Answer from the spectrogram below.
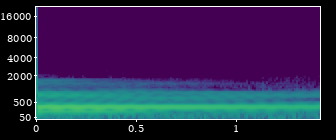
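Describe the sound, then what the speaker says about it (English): A single guitar A string rings out in tune, a steady sustained harmonic tone that slowly decays over about a second and a half with no talking. "This is what the A string should sound like."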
